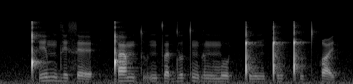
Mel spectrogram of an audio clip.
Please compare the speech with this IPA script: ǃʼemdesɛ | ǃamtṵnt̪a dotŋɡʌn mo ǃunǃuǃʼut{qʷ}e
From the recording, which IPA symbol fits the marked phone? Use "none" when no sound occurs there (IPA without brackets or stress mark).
qʷ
